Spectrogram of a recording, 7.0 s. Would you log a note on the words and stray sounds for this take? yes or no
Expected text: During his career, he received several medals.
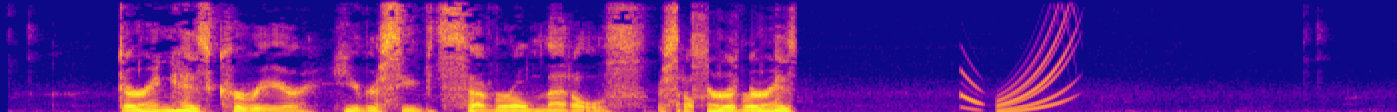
yes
